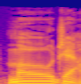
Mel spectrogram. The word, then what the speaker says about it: Mojab: Also, Mojab should have a long A sound Mojack.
